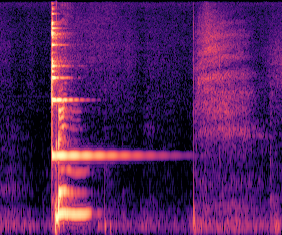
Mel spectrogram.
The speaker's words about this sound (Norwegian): Uh, vent litt, vi må, se, vi må plinge først. Uh, tar du og plinger glasset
